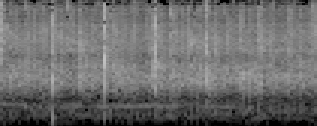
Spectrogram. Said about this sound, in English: And if you're around a dad, can you just clap for them and thank them?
